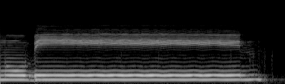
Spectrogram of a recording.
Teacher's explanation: میم مشدد ہونے کی وجہ سے میم پہ غنہ ہوگا۔ با کے بعد یا مدہ ہونے کی وجہ سے با کو لمبا کریں گے۔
